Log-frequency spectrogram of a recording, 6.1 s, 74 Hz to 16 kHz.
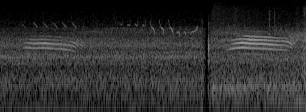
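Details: Lost muskox calf crying before reuniting with its mother, in a herd beside the E6 highway, Dovrefjell, Norway, on July 2, 2015: two drawn-out, harmonic bleating cries that hold steady then fall, split by a sharp click, with small birds chirping and steady low rumble.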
